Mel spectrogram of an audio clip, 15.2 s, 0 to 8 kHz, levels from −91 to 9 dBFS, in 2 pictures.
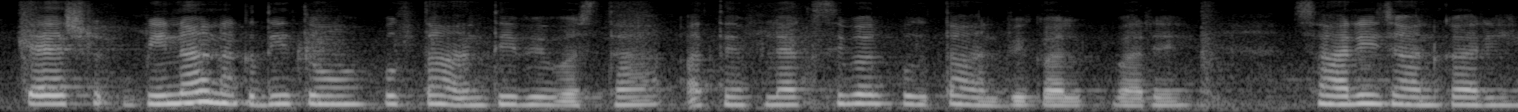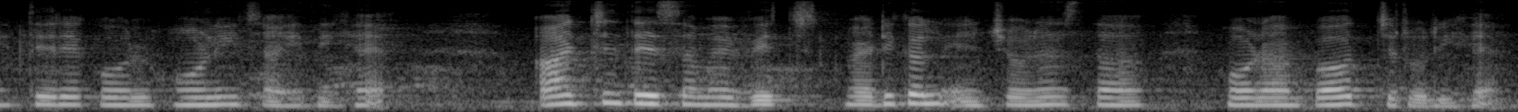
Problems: none marked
